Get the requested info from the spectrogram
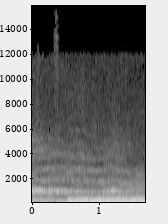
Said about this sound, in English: Jack is going to play the gong, and the gong produces lots of different sounds.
